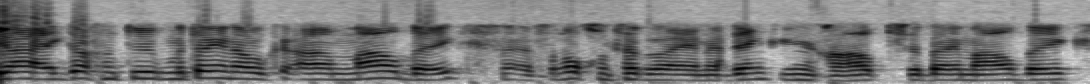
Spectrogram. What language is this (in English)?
Dutch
